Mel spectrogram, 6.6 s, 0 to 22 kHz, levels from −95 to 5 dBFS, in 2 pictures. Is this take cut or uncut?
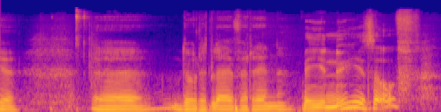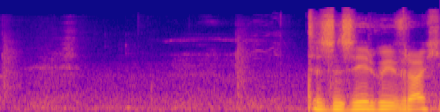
cut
